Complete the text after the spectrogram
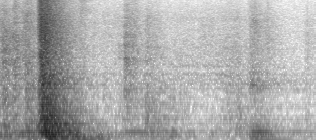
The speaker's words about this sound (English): Someone's knocking at the door. Oh, it might be my painter. You should check. Is it actually on my door? Yeah. It sounds like it.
